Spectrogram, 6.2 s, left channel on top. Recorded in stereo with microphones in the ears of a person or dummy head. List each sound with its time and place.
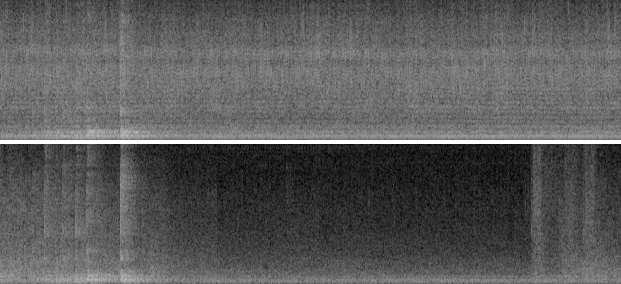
0.3 s tapping: 10° right (ahead or behind), 1.2 m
